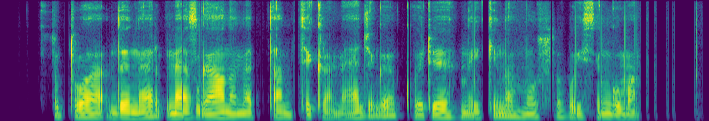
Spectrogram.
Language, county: Lithuanian, Vilnius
